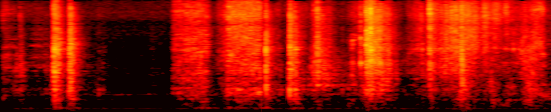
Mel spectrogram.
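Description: Paper being cut for a scrapbook album, a series of short rasping and scraping strokes with small knocks, close and fairly loud, with a brief quiet pause near the start.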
